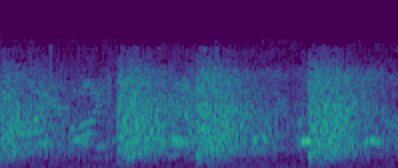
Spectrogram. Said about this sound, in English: But suddenly they heard shots behind them.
